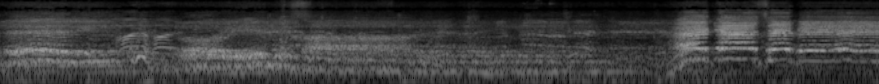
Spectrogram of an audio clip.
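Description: Men's voices chanting a devotional manqabat together, several voices overlapping. About seven seconds in, a single loud male voice comes in clearly, singing long, wavering held notes.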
